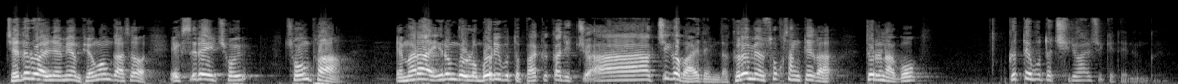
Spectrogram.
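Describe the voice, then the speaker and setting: A middle-aged Korean pastor delivers a sermon in a high, lively voice that swings widely in pitch. He tells stories vividly, acting out the people he quotes. He rises to loud, emphatic exclamations. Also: a little fast.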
